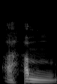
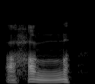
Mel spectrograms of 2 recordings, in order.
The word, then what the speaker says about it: aham: For the Pali students among you, note that in Sanskrit it would be pronounced as aham on its own, not ahang, which you would tend to do in Pali, particularly in the pronunciations of say, Thailand and Sri Lanka.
